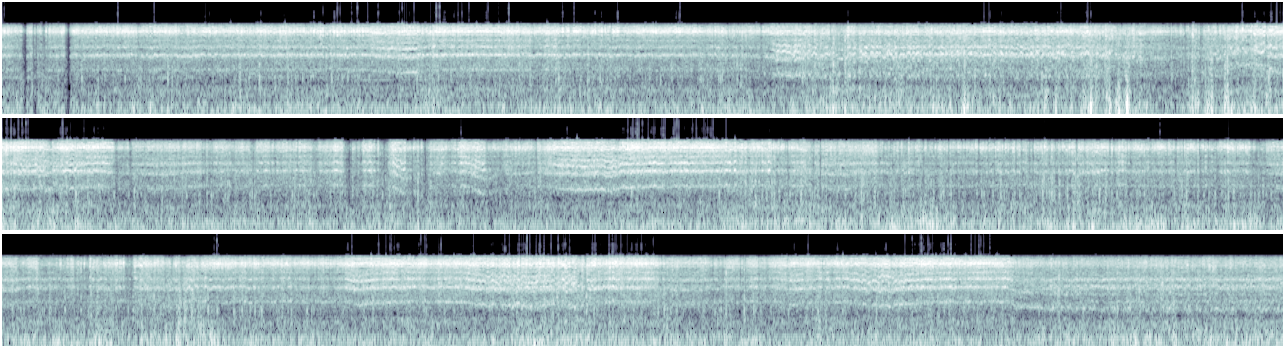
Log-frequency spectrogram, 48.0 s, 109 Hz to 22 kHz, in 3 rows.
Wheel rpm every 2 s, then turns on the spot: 230, 230, 230, 230, 230, 200, 190, 210, 230, 230, 200, 200, 230, 230, 230, 230, 230, 230, 230, 220, 230, 220, 220, 200.
none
